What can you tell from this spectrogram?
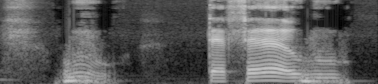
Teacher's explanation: ঠোঁট থেকে উচ্চারণ হবে বাতাস সহকারে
